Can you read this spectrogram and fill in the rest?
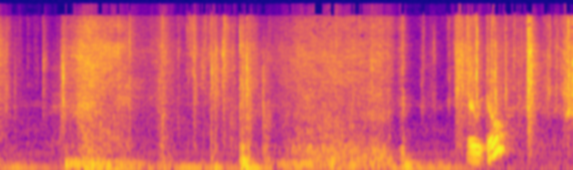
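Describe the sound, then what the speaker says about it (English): Tape is peeled away from the edges of a watercolor painting of weathered wood and rust, producing close crinkling and tearing bursts between pauses, with a person speaking briefly. "I'm going to take off my tape"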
